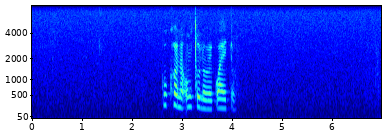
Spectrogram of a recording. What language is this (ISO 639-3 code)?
ssw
